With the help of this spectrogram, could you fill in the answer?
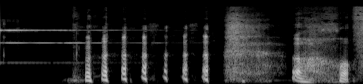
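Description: A bell rung by two people rings out with a sustained metallic tone, struck about eight times in a quick rhythmic burst, then gives way to two loud, breathy exhales like sighs.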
